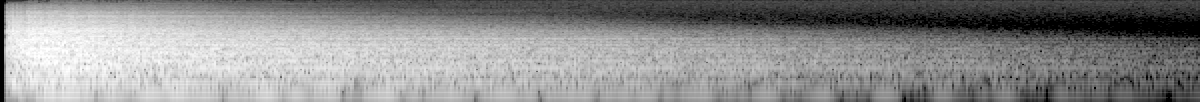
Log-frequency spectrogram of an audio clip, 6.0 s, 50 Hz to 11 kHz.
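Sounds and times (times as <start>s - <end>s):
heavy hit with reverb and delay: 0.0s - 3.7s.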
